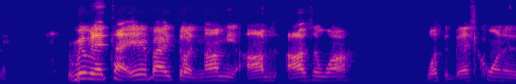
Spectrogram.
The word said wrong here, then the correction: Nnamdi Asomugha: We, we, let's pronounce his name again. Nnamdi Asomugha.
